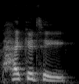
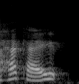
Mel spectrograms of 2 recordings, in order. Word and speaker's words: Hecate: when I bought it, that Hecate is how you pronounce it. If anyone has watched my Heroes of Olympus reading vlogs, I fully call her Hecate. And I didn't realize it was wrong until there was like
